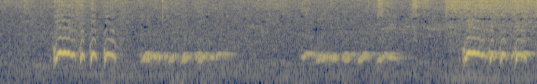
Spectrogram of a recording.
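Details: Local zebra dove in the kerot style, played to train other doves to sing. Stuttering coo bursts at the start and end, with soft rolling trills between them.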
